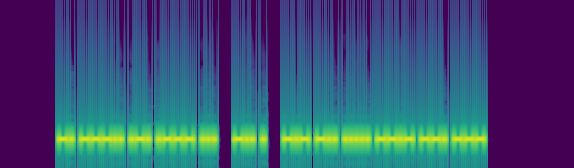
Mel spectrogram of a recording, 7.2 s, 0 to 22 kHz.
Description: Morse code, heard as a keyed tone, about 34 wpm, 700 Hz. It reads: N8RJS DE KD5QGO
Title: USA Callsign DE Callsign 35wpm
